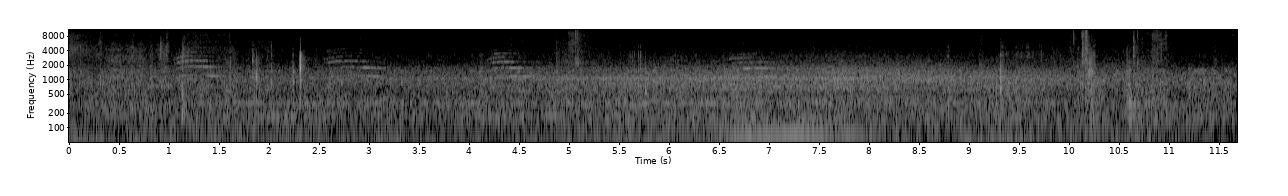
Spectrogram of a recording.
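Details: Domestic cat that has caught a rat and brought it to show off, giving a run of short, arched meows in the first five seconds, then quieter, over steady background hiss with a few clicks.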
